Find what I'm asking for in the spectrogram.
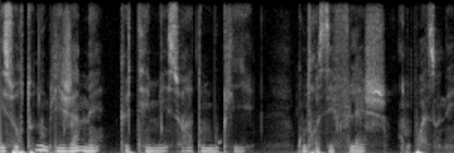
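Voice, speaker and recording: Soft-spoken, the voice moves at a very slow pace. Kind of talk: ASMR soft-spoken story reading.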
